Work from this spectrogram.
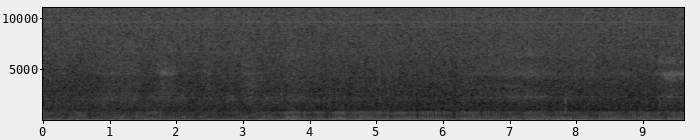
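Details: Domestic cat purring indoors: a steady, deep, continuous rumble with rhythmic low pulses throughout, no pauses and no other clear sounds.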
